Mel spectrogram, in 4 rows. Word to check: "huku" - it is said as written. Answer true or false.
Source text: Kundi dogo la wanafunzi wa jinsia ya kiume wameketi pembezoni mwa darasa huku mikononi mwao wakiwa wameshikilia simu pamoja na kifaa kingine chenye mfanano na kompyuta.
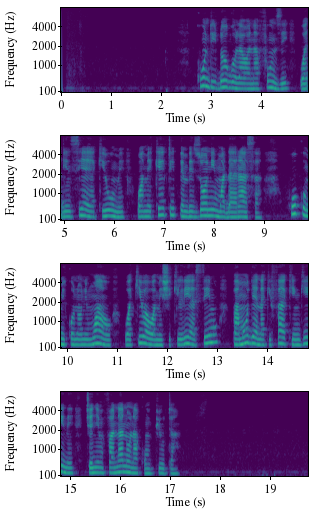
true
